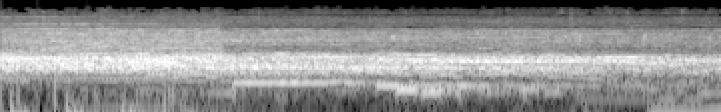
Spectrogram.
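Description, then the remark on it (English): A church audience gives the Lord its loudest clap and shout: loud, sustained clapping and shouting, a dense wash of cheers, whoops and yells that holds steady from start to finish. “You want to give the Lord your loudest clap? and your loudest shout you've ever given.”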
